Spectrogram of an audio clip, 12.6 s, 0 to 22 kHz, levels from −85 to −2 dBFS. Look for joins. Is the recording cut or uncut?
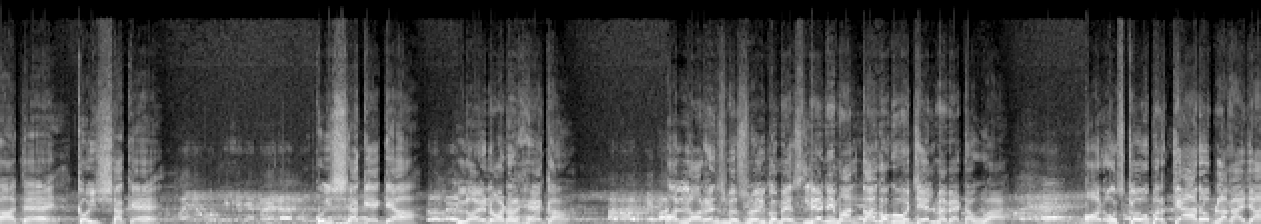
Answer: uncut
